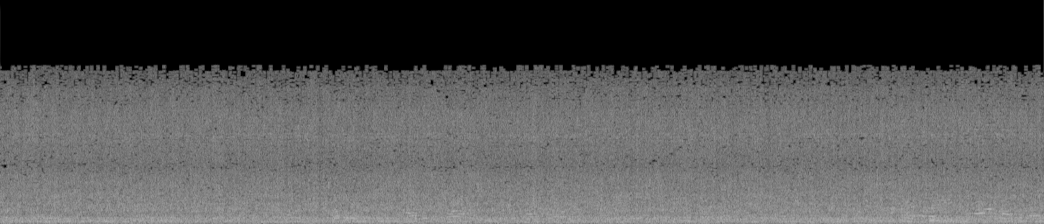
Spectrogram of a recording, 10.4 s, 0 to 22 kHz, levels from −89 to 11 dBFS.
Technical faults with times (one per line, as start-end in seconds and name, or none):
none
